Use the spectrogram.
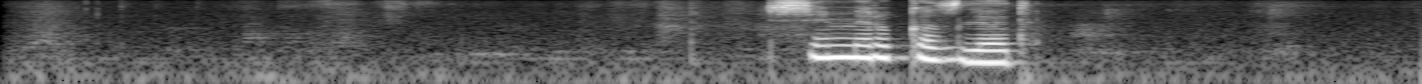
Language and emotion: Russian, neutral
